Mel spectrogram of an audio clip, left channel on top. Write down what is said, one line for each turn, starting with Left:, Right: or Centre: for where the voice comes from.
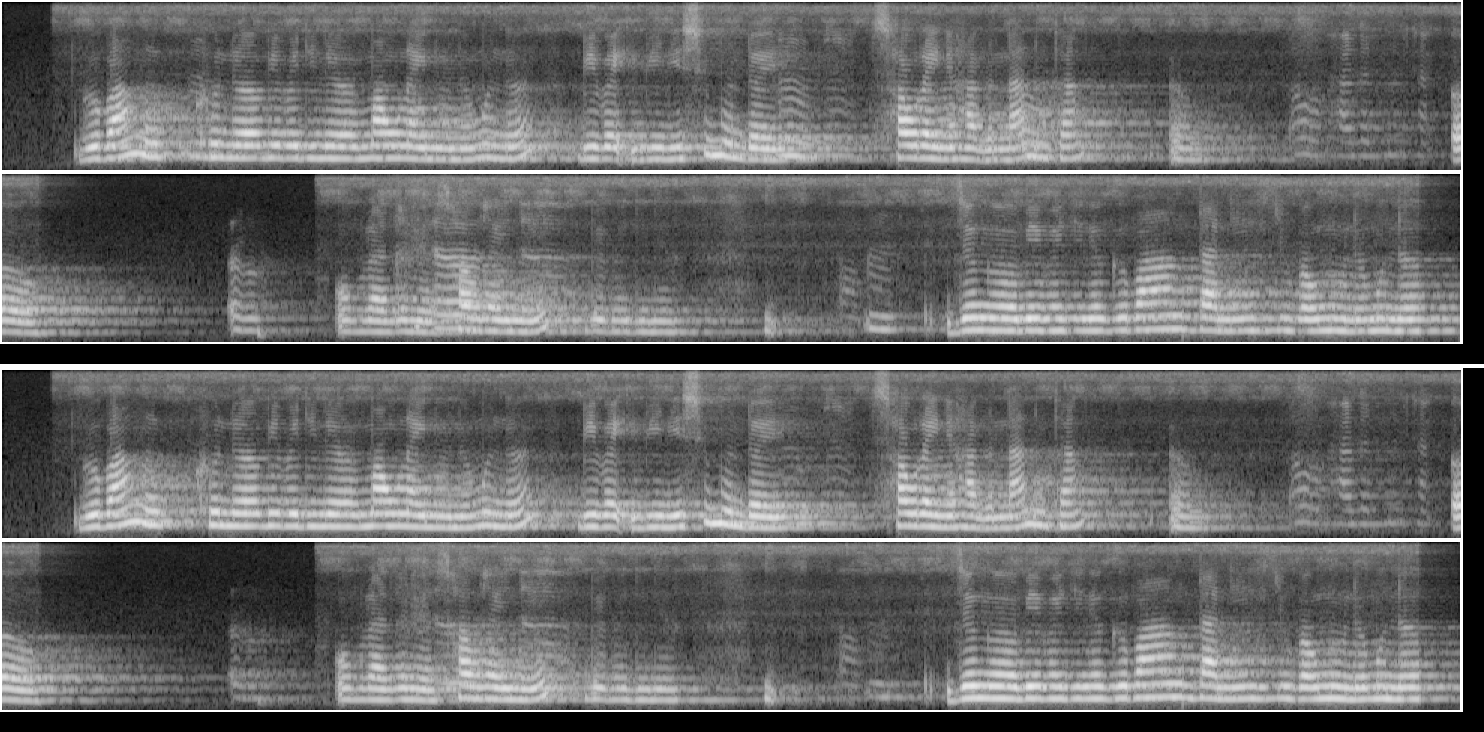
Right: गोबांखोनो
Left: उम
Right: बेबायदिनो मावनाय नुनो मोनो बेबाय बेनि सो सोमोन्दै
Left: उम
Right: ओम सावरायनो हागोन ना
Left: औ
Right: नोंथां औ औ हागोन नोंथां। औ
Left: औ
Right: अब्ला जोङो
Left: ओ
Right: सावरायनि बेबायदिनो औ
Left: उम
Right: जोङो बेबायदिनो गोबां दानि जुगाव नुनो मोनो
